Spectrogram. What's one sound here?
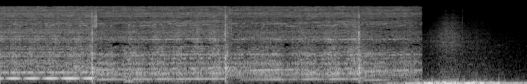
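A toy blaster's motor whirs steadily.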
